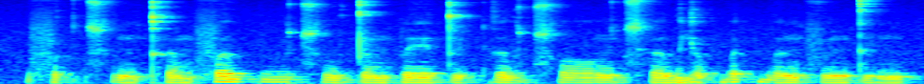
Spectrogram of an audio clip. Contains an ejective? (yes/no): no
